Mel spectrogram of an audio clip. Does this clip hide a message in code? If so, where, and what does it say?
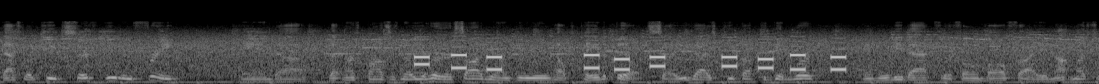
Yes: DTMF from 4.1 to 8.5 s, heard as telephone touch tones, dialled by hand, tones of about 150 ms. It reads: 062 618 8432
